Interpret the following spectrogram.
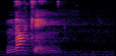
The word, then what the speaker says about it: knocking: The letter W in front of the R is silent, the letter K in front of the N is silent, and the letter G in front of the N is silent. So you're only gonna say the second sound for these two letters.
